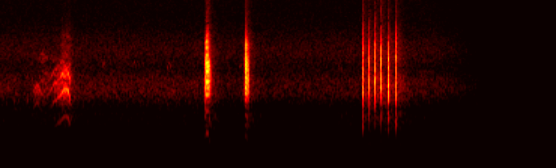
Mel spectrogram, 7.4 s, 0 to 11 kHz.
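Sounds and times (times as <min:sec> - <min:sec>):
short-eared owl downy young giving wheezy calls, harsh bursts and rattling notes: 0:00.0 - 0:03.4, 0:04.8 - 0:05.4.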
